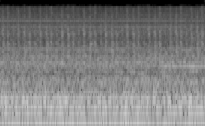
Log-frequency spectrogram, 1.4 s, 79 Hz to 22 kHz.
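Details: UAZ 31512 carbureted engine at idle before strobe-light ignition timing adjustment: lumpy, uneven idle with a ragged knocking pulse, because the ignition timing is set well off.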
